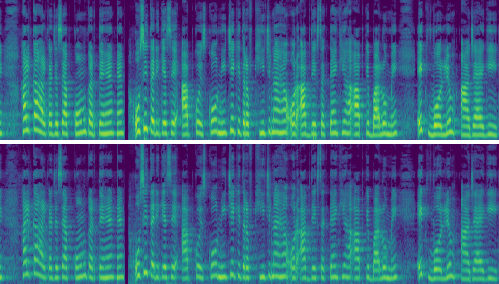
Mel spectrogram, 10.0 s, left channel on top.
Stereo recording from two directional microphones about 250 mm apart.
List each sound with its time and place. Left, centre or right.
0.0 s a woman's voice: left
